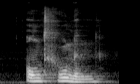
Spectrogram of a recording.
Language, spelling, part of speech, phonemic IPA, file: Dutch, ontgroenen, verb, /ˌɔntˈɣru.nə(n)/, Nl-ontgroenen.ogg
- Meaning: 1. to become less green, to lose its green colour 2. to have a decreasing young population 3. to haze 4. to start to become green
